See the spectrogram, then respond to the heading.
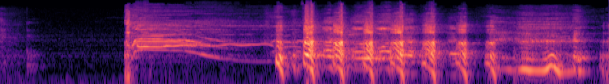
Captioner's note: all laughing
